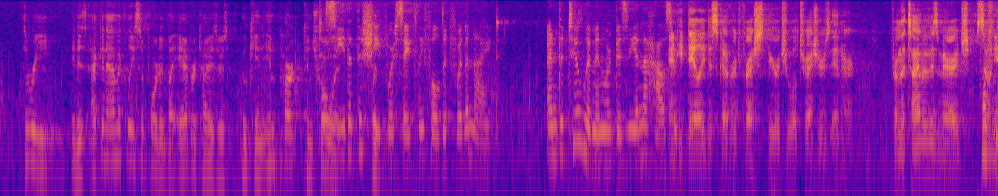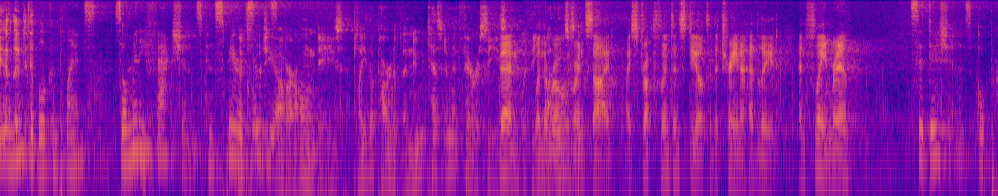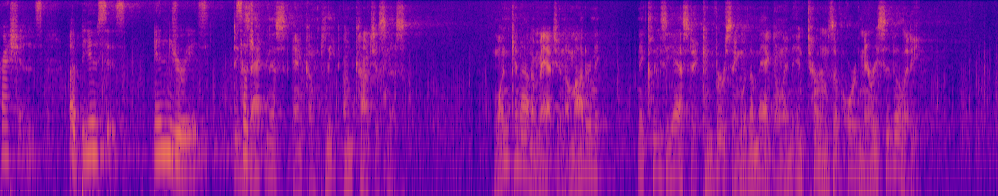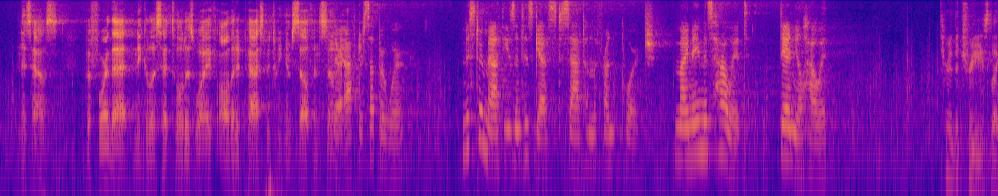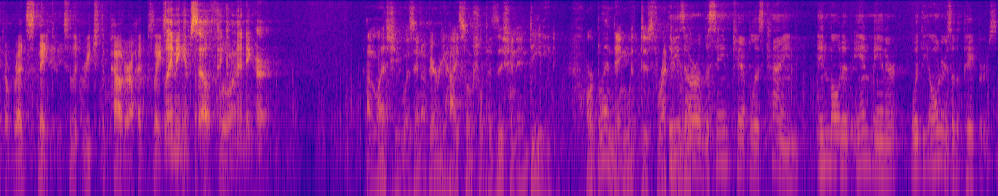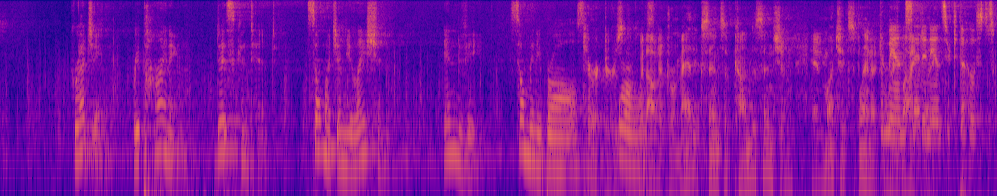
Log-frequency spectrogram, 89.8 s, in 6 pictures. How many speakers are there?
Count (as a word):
six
